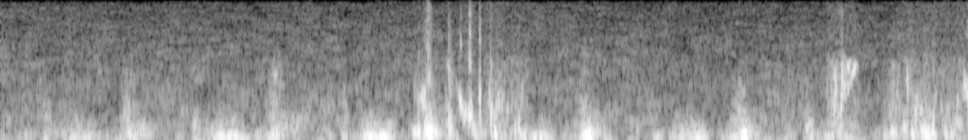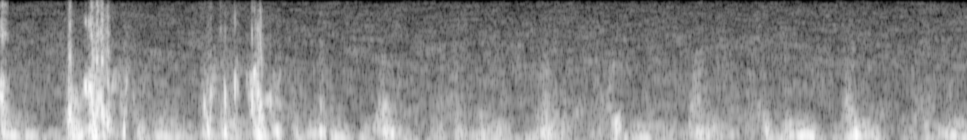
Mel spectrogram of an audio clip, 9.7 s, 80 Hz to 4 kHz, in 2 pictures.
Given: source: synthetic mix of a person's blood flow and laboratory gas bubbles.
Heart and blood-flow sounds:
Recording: Doppler ultrasound of blood flow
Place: precordium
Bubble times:
2.03-2.18 s: bubbles
2.21-2.65 s: bubbles
4.12-4.30 s: bubbles
4.44-4.93 s: bubbles
5.17-5.57 s: bubbles
5.83-6.26 s: bubbles
6.42-6.49 s: bubbles
From the record:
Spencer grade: 2 (many but less than half of the cardiac periods contain bubble signals, singularly or in groups)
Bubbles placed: anywhere in the cardiac cycle

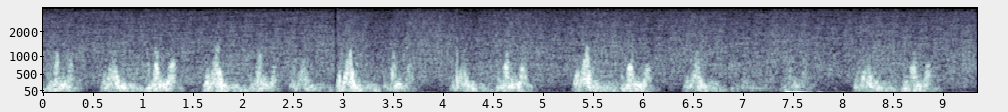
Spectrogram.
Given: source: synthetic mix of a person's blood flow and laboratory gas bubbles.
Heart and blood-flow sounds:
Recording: Doppler ultrasound of blood flow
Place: precordium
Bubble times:
4.12-4.20 s: bubbles
From the record:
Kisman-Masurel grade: 112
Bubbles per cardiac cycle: 1 to 2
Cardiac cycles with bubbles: 1 to 10%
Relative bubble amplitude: moderate (0.250 to 0.450)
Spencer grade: 1 (occasional bubble signal discernible with the cardiac motion signal, with majority of cardiac periods free of bubbles)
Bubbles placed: anywhere in the cardiac cycle

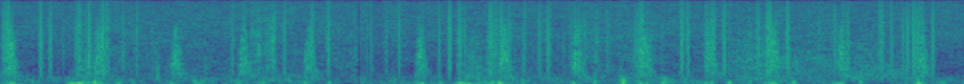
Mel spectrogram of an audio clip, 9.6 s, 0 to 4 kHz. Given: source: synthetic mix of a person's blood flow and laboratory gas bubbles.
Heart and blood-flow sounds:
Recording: Doppler ultrasound of blood flow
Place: subclavian vein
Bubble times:
no bubbles
From the record:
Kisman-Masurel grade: 000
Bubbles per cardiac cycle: 0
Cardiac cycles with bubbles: 0%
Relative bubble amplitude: no bubbles discernible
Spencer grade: 0 (complete lack of bubble signals)

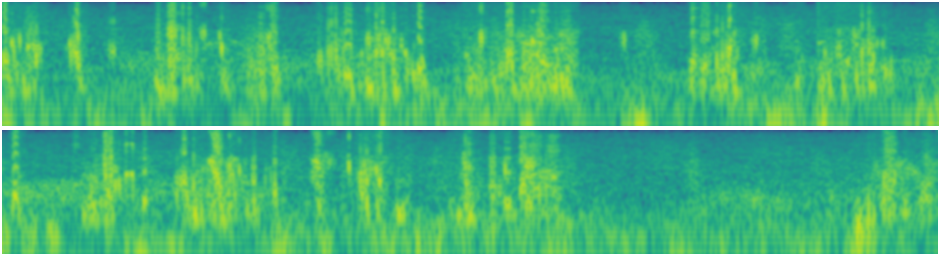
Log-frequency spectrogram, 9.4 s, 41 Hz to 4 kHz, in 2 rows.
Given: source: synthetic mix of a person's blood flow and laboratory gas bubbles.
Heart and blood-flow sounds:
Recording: Doppler ultrasound of blood flow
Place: subclavian vein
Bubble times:
0.00-0.24 s: bubbles
0.31-0.45 s: bubbles
0.53-0.57 s: bubbles
0.74-1.42 s: bubbles
1.56-2.17 s: bubbles
2.29-2.90 s: bubbles
3.08-3.15 s: bubbles
3.42-3.82 s: bubbles
3.93-4.03 s: bubbles
4.08-4.46 s: bubbles
4.71-4.81 s: bubbles
5.03-5.45 s: bubbles
5.54-6.10 s: bubbles
6.22-6.36 s: bubbles
6.38-6.74 s: bubbles
6.91-7.51 s: bubbles
8.98-9.37 s: bubbles
From the record:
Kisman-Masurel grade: 332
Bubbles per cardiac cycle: rolling drumbeat, 9 or more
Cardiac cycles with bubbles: 50 to 99%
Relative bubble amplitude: moderate (0.250 to 0.450)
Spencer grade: 3 (all of the cardiac periods contain showers or single bubble signals, but not dominating or overriding the cardiac motion signals)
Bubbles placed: anywhere in the cardiac cycle

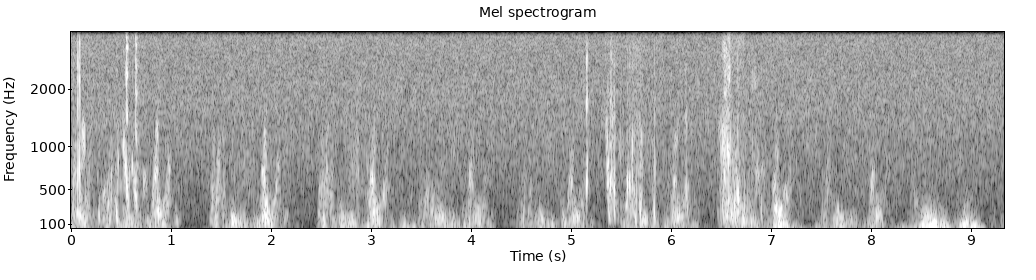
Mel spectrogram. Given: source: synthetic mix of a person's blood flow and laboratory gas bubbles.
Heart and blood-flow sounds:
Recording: Doppler ultrasound of blood flow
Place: precordium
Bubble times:
0.00-0.76 s: bubbles
5.13-5.21 s: bubbles
5.34-5.74 s: bubbles
5.80-5.88 s: bubbles
6.13-6.18 s: bubbles
6.46-6.95 s: bubbles
From the record:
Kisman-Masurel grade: 222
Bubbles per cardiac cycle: several, 3 to 8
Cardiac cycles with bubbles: 10 to 50%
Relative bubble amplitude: moderate (0.250 to 0.450)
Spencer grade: 2 (many but less than half of the cardiac periods contain bubble signals, singularly or in groups)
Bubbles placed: only in the low amplitude regions of the cardiac cycle

